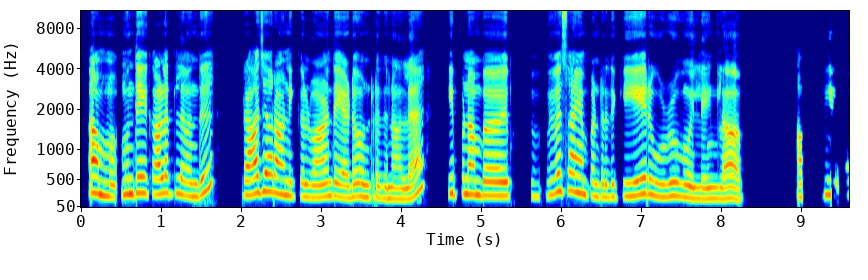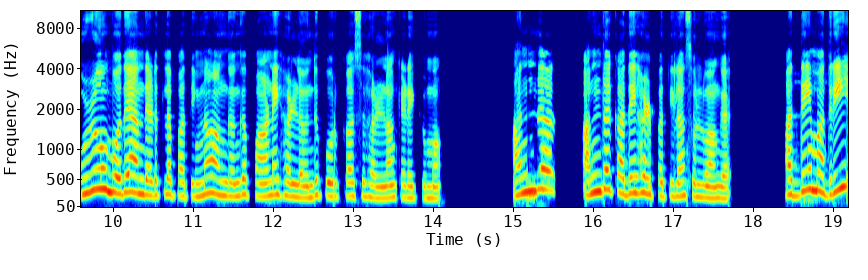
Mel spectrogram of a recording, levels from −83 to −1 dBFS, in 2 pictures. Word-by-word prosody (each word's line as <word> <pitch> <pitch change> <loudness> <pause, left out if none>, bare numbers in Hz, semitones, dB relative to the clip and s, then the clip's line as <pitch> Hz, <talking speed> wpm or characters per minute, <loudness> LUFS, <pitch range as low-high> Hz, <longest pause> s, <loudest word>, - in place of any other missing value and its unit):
ஆமா. 235 -6 +4
முந்தைய 265 +2 +3
காலத்தில 255 0 +1
வந்து 220 +6 0 0.5
ராஜா, 275 +5 +4
ராணிகள் 225 -5 0
வாழ்ந்த 220 +3 +1
இடம்ன்றதனால, 190 -4 -2 0.5
இப்போ, 260 0 -5
நம்ப 240 -1 +1 0.6
வ் 210 - -10
விவசாயம் 290 -1 +1
பண்றதுக்கு 210 -1 -5 0.2
ஏறு 255 0 +3
உழுவோம் 210 -2 0
இல்லைங்களா, 180 0 -1 0.9
அப்பிடி 245 +3 -7 0.3
உழுவும்போதே 290 -2 +5
அந்த 255 -2 +1
இடத்தில 235 +2 -3
பாத்தீங்கன்னா, 220 +4 -2
அங்கங்க 225 +1 -1
பானைகள்ல 220 -2 0
வந்து 225 +5 -2
பொற்காசுகள்லாம் 210 -3 -2
கிடைக்குமாம். 190 -1 -4 0.9
அந்த 300 +4 +5 0.6
அந்த 295 +6 +5
கதைகள் 270 +1 +1
பத்திலாம் 220 +1 -2
சொல்வாங்க. 190 -2 0 0.8
அதே 245 +6 +1
மாதிரி 280 0 +3
225 Hz, 105 wpm, -22 LUFS, 205-260 Hz, 0.9 s, உழுவும்போதே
